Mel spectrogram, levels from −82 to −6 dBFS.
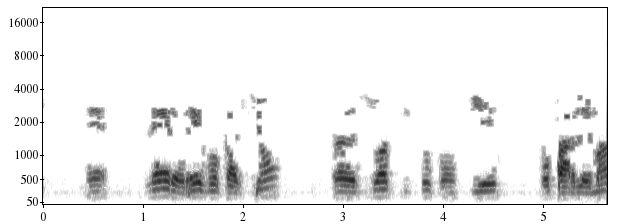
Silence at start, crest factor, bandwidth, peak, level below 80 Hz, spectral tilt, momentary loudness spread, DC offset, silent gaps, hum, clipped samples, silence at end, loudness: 0.45 s; 22 dB; 3.7 kHz; -6 dBFS; -86 dBFS; -7.5 dB/octave; 14 LU; under 0.1%; none; none; under 0.1%; 0 s; -26 LUFS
